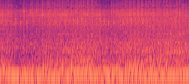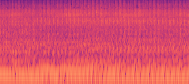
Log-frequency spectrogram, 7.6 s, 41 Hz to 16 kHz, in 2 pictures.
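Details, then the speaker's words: Porsche 912 with Dellorto DRLA carburettors, recurring problem on every start: heavy lumpy low idle with an uneven stumbling beat; clogged carburettor idle jet, usually cured by cleaning the idle jets. "so this is pretty much what I've been experiencing every time I start this car I have a clogged jet somewhere in here and I take them apart clean out idle jet here or there and you'll start running well"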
